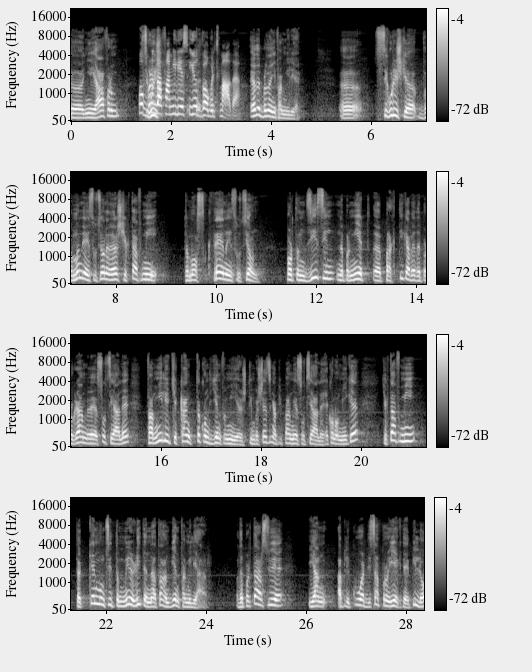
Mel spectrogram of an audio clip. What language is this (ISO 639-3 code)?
ell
